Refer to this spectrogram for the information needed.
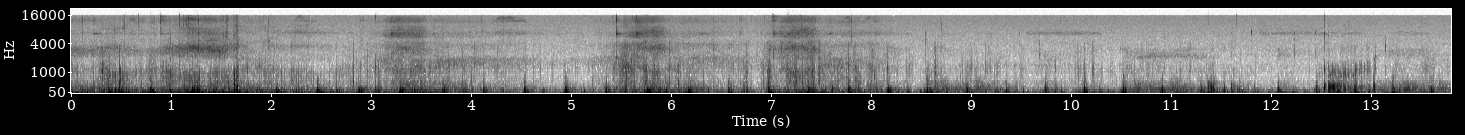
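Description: Quick, somewhat uneven low thumping heartbeat with faint background hiss; a fast rate after light exercise.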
